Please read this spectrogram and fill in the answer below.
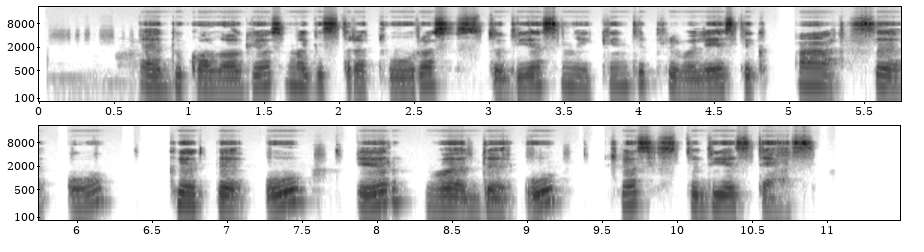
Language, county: Lithuanian, Šiauliai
